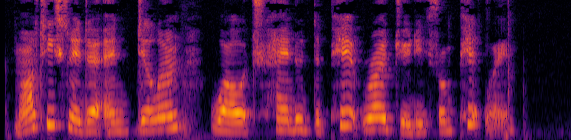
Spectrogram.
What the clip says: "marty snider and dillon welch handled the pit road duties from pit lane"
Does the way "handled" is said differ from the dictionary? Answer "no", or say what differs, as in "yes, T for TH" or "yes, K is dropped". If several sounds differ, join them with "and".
yes, L is dropped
